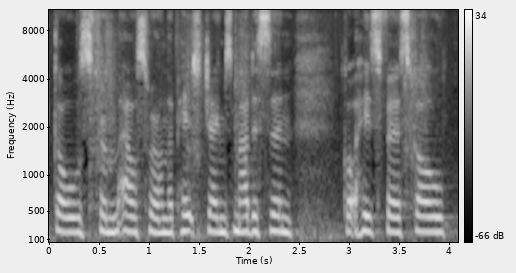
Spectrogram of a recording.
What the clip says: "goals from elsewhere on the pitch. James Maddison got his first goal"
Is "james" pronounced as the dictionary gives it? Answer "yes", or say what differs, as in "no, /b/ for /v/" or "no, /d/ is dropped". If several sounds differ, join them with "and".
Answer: yes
